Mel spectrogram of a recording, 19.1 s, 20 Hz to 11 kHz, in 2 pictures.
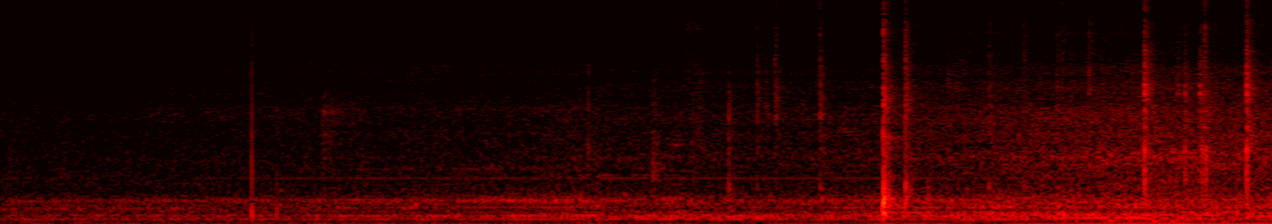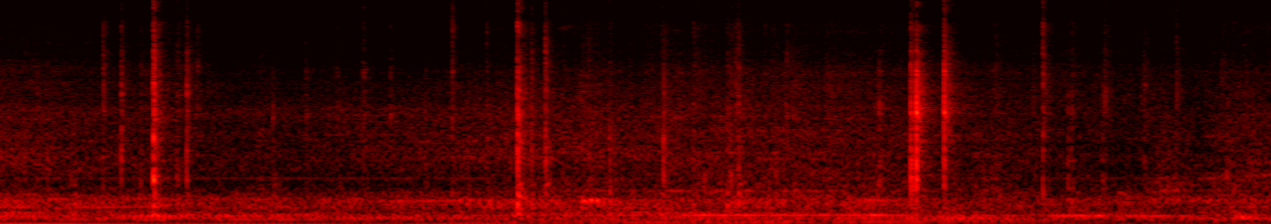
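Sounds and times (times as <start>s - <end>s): tools clicking and tapping on laptop: 4.9s - 19.0s.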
